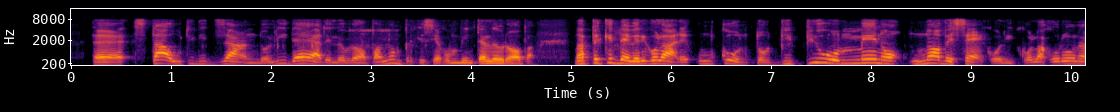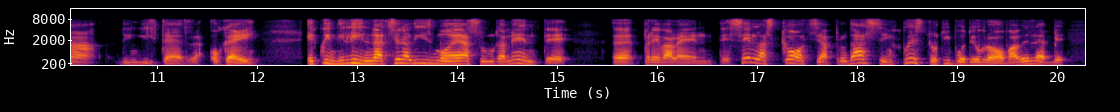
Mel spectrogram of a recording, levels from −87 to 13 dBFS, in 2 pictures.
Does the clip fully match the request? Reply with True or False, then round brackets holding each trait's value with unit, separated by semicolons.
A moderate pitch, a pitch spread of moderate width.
False (180 Hz; 7.7 semitones)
